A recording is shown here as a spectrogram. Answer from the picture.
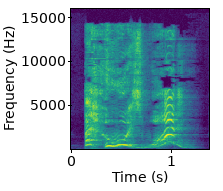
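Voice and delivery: high, loud eager question; eager crowd. A narrator's reading. The panting animals ask the Dodo, eager and loud. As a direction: call out together eagerly. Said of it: "panting and asking".

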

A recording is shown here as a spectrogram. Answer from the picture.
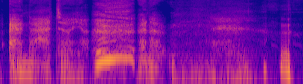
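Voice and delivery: high, slow preacher cadence with big gasps; hammed-up revival preaching; mock Southern preacher. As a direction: gulp air between preached phrases. Mock preacher, then back to normal.

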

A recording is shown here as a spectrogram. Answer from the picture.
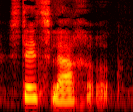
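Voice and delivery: ordinary delivery, nothing marked

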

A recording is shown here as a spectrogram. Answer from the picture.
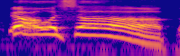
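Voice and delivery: long, high shouted greeting, imitating a loud buddy; top-of-lungs scream. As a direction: holler it to the whole shop. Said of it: "screams at the top of his lungs".

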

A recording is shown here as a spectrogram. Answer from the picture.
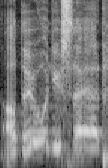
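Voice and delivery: very high, cracking cry of surrender; bawling. Retold or imitated. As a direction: sob it out, broken and sorry. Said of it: "I am bawling".

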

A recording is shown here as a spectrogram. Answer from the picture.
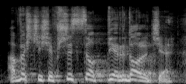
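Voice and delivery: high, bitter cartoon yell; humiliated footballer yelling at everyone, high and bitter; embittered yell. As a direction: shriek it like a wounded ego. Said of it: "wrzasnął rozgoryczony Lewandowski".

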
